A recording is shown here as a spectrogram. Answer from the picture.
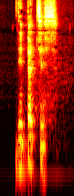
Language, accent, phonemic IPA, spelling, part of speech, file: French, Canada, /de.ba.tis/, débattisse, verb, LL-Q150 (fra)-débattisse.wav
- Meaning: first-person singular imperfect subjunctive of débattre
